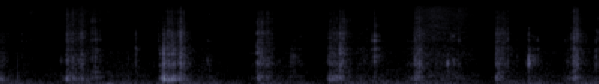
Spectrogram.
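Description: Bites and crunchy chewing of an orange-flavoured Easter chocolate, a string of close, crisp crunches in an irregular rhythm with no talking.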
